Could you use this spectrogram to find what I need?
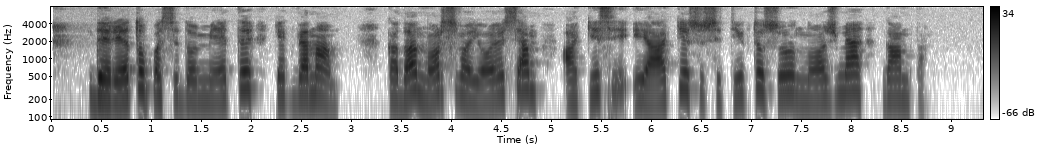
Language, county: Lithuanian, Klaipėda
